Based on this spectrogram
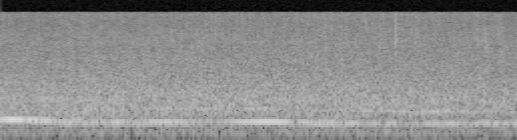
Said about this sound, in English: We leave you this week deep in a dark conifer forest in the company of wolves. A lone wolf calls out among the pines, and a large pack of timber wolves and their pups chime in.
